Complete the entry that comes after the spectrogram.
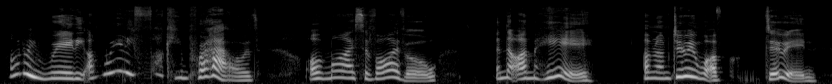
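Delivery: tearful defiant pride; emotional, near tears. Real, not acted. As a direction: push through the emotion with pride. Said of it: "I'm getting upset, or getting emotional".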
